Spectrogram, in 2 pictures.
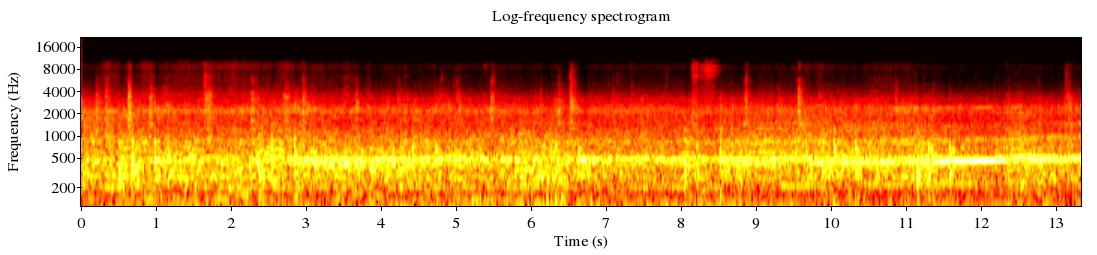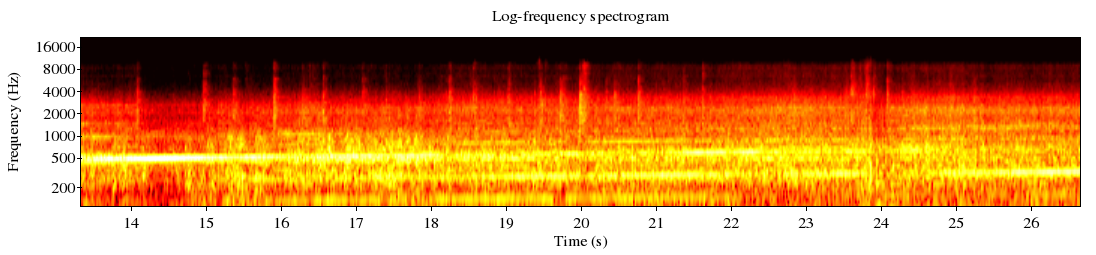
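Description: A train rumbles steadily along the rails, its motor whining and slowly rising in pitch.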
